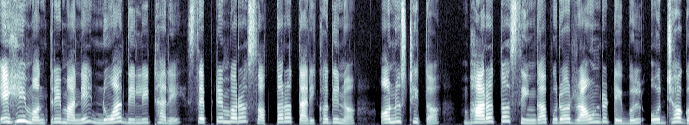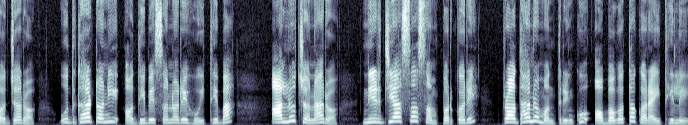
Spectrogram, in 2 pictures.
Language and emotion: Odia, neutral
